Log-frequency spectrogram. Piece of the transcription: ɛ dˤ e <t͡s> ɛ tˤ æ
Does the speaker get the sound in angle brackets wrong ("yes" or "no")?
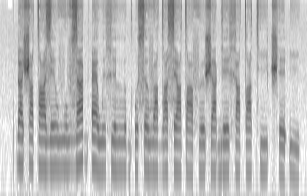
yes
